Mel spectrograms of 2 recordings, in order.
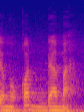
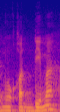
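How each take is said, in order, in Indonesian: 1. Vokal setelah d ganda adalah a. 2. Vokal setelah d ganda adalah i. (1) "atau bisa antum baca muqaddamah" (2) "Bisa antum baca muqaddimah"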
